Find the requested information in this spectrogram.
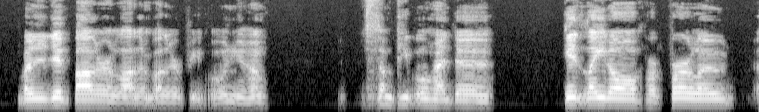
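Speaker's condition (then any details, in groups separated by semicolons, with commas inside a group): Cerebral palsy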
